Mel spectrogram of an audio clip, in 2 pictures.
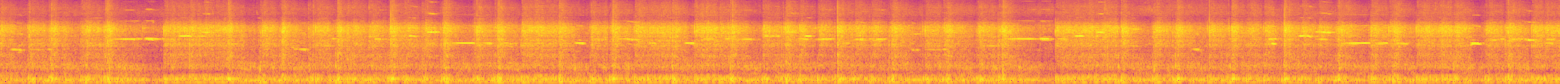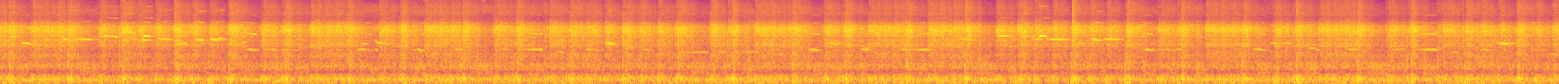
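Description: Civil War–style fife and drum corps playing a field-music tune: shrill fifes carry the melody over continuous rapid beating on field drums.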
